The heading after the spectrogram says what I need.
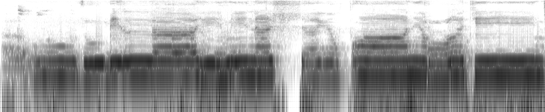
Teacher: tapi a tipis Hamzah tipis maka jangan sampai o tapi a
